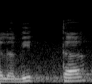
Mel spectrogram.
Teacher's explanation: فتدخل الثاء في التاء وتنطق بتاء مشددة · Term: إدغام التاء أو الثاء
